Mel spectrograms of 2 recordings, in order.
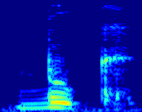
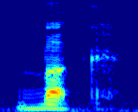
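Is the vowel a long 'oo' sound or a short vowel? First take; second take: long; short. First: The vowel is a long, rounded 'oo' sound. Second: The vowel is short and relaxed. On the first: The speaker calls it wrong. "Ce n'est pas prononcé comme book. C'est pas le son ou" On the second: The speaker calls it right. "c'est a"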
